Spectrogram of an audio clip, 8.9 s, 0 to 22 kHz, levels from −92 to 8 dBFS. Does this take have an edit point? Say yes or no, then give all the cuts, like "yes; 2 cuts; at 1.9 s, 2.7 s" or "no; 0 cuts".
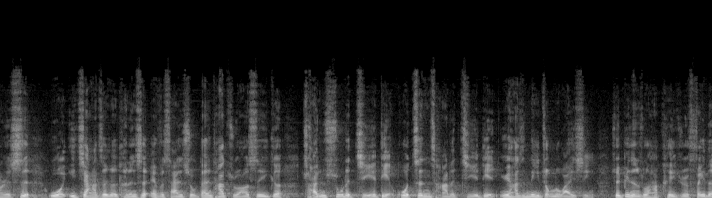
no; 0 cuts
